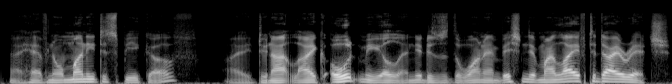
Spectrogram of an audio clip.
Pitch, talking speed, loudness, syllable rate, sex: 100 Hz, 215 wpm, -18 LUFS, 4.7 syllables/s, male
